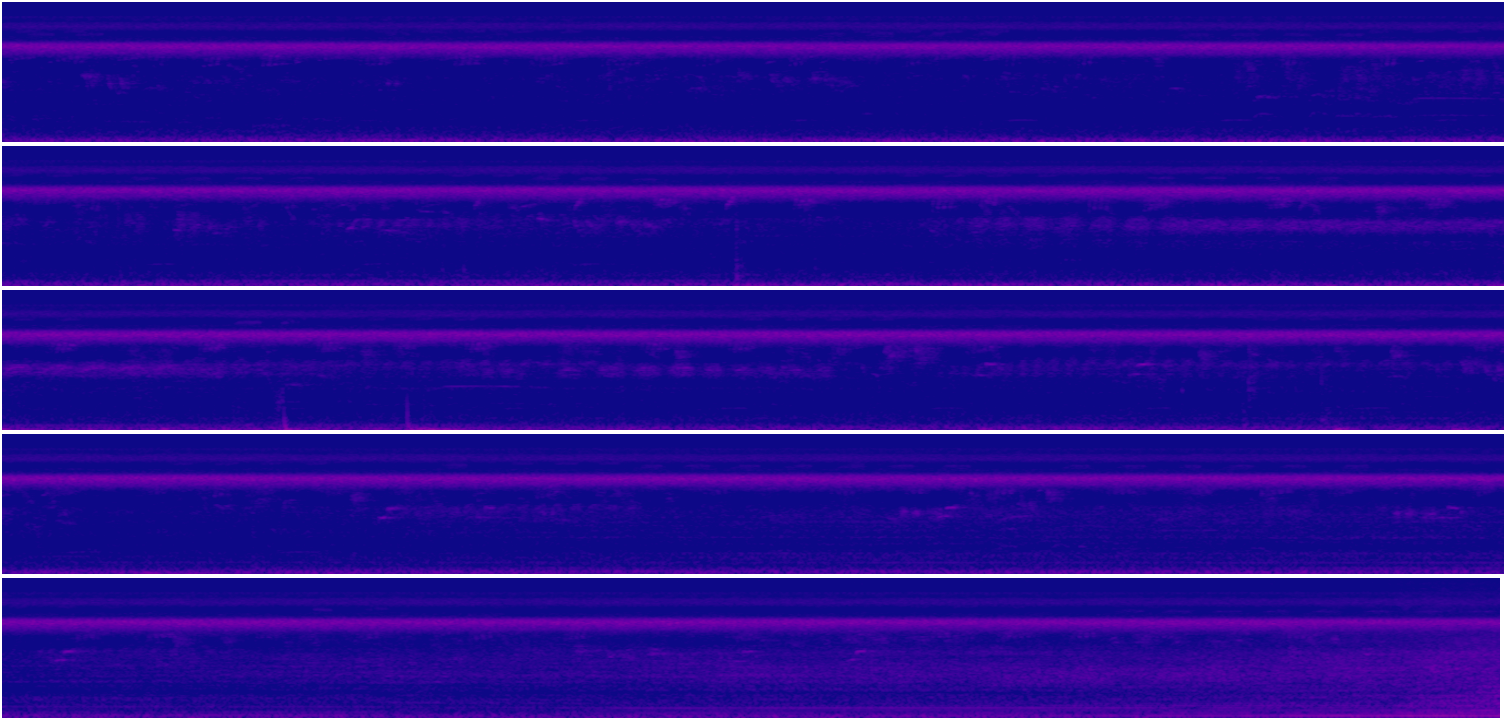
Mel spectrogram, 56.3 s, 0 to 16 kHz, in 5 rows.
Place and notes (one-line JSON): {"title": "景山橋, Zhuolan Township - Birds and Cicadas", "date": "2017-09-19 06:20:00", "description": "Birds and Cicadas, Near the reservoir, A variety of bird sounds, Binaural recordings, Sony PCM D100+ Soundman OKM II", "latitude": "24.34", "longitude": "120.83", "altitude": "311", "timezone": "Asia/Taipei"}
